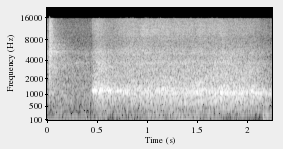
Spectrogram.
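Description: Pressurized water fire extinguisher discharging: a short spurt right at the start, then a loud steady hiss of water spraying from the hose from about half a second in.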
